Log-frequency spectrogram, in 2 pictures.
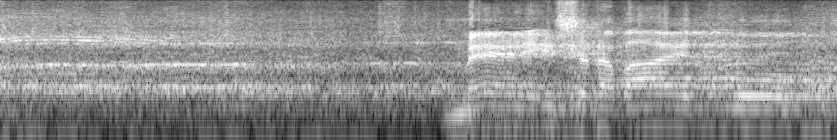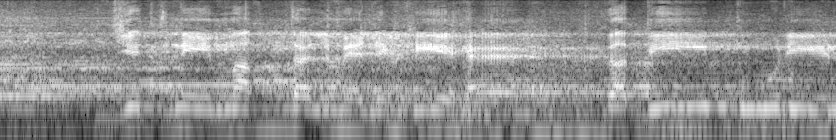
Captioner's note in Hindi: चीखने की आवाज़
